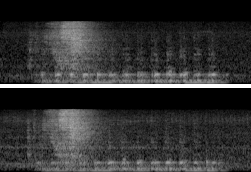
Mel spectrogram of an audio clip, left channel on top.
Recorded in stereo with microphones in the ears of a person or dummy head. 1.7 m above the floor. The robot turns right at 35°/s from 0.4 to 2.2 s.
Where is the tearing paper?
65° right (ahead or behind), 4.5 m; by 0.9 s 50° right (ahead or behind), 4.5 m.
